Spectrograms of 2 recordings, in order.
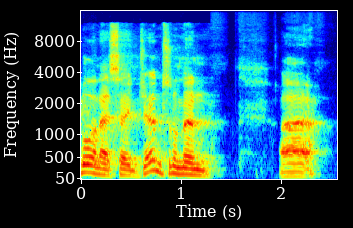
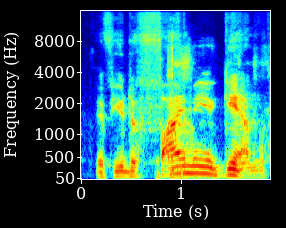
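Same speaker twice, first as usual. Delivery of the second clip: threatening whisper, quieter; 2 semitones lower, 4 dB quieter than usual. Playing a character who warns a companion at a table: whispering a threat. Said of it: "I whisper to Lupo".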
